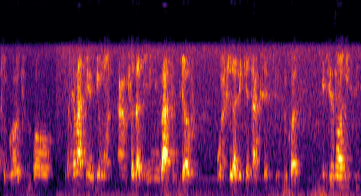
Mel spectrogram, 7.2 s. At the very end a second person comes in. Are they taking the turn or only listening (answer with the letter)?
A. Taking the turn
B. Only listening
B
